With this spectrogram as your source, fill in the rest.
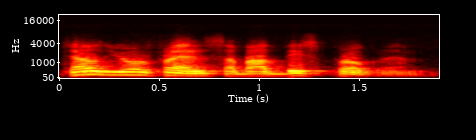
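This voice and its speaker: Low-voiced man on an old radio recording. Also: wildly swooping pitch, gravelly, husky. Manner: measured, formal announcing. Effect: old 1968 shortwave radio recording. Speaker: radio announcer. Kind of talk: formal broadcast announcement. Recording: tinny old radio broadcast with music.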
